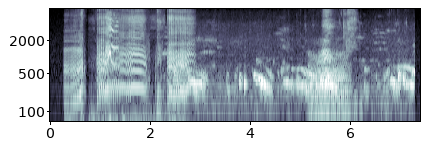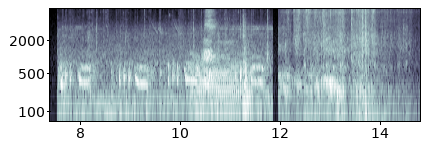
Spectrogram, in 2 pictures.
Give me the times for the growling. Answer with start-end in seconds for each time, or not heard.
0.2-2.9, 5.2-6.0, 10.2-11.5.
